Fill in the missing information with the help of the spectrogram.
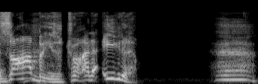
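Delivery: high, slow mock Aussie voice; Australian accent. Joking about an Australian film, slow mock Aussie accent. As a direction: stretch it out in cartoon Australian.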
